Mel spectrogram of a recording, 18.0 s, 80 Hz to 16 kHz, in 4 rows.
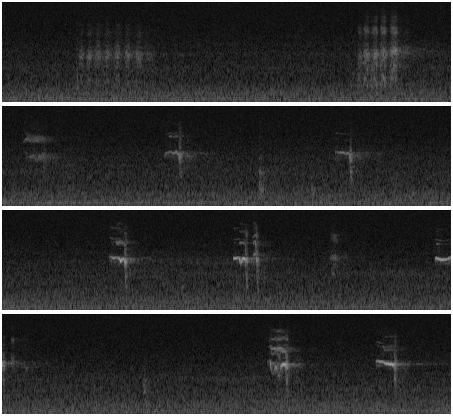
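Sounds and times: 
faint Eurasian magpie Pica pica calls: 0.7s - 1.6s, 3.5s - 5.1s, 6.1s - 6.6s, 7.8s - 8.3s, 10.0s - 10.5s, 11.3s - 12.5s, 13.3s - 13.8s, 16.1s - 16.6s, 17.2s - 17.8s.

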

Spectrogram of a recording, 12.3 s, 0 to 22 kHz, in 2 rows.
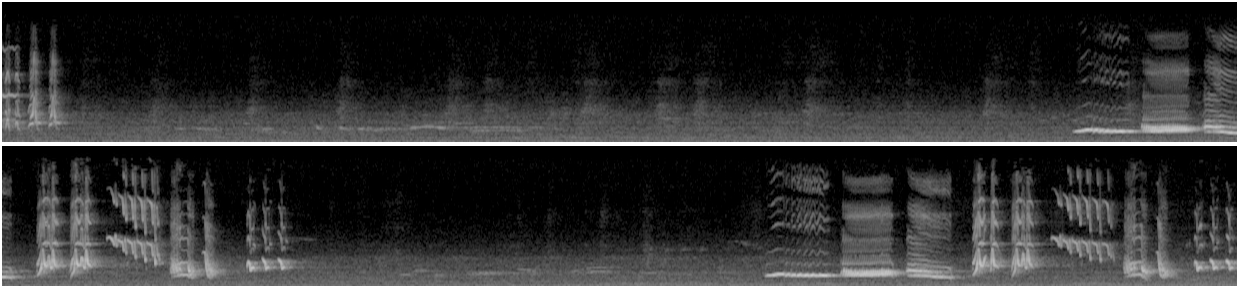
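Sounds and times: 
common blackbird whistled phrase breaking into scratchy high twittering: 0.0s - 2.7s, 5.4s - 9.2s, 9.9s - 12.3s.

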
